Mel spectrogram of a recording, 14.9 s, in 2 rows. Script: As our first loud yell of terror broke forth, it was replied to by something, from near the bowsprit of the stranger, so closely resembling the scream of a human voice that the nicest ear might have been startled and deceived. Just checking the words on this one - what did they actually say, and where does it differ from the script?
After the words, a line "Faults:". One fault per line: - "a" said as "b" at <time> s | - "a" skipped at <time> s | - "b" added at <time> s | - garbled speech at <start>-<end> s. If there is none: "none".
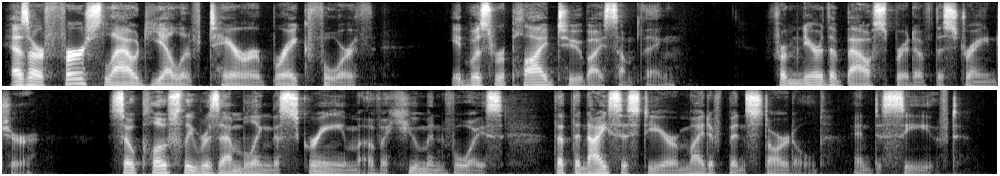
As our first loud yell of terror brake forth, it was replied to by something, from near the bowsprit of the stranger, so closely resembling the scream of a human voice that the nicest ear might have been startled and deceived.
Faults:
- "broke" said as "brake" at 1.9 s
